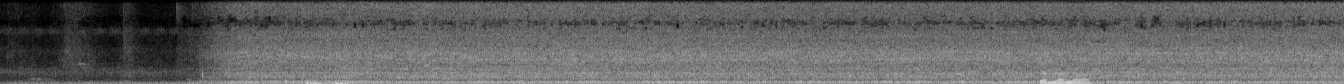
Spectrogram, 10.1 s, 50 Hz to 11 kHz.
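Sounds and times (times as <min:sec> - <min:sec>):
faint motor hum: 0:00.0 - 0:10.0
hair dryer blowing air: 0:01.5 - 0:10.0.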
